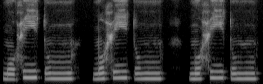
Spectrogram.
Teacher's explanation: Before ya sakina, you have kasra, so you will stretch this ya because this ya is your madda letter here. Madda letters are such letters which we read by stretching them up to 1 alif.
